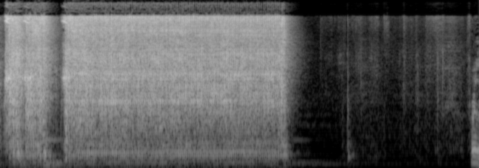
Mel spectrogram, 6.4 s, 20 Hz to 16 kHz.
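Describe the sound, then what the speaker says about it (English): A ratchet wrench tightens strut nuts on a 2001 Buick Century during CV axle work, a loud, fast continuous clicking that stops briefly near the start, runs steadily for a few seconds, then cuts off into near silence with faint clinks. "Gotta tighten these strut nuts up to specs."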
